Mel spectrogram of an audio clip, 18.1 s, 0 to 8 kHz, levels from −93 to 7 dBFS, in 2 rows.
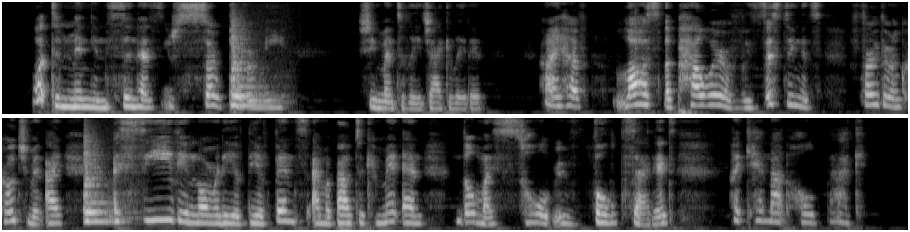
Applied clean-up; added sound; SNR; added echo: none; Bowed string instrument; -2 dB; reverberation time 0.4 s.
